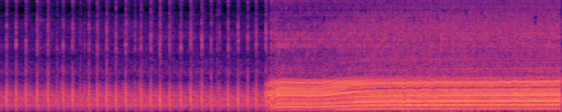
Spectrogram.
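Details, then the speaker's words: Curb-found Echo string trimmer two-stroke after carb needle adjustment: even popping idle near four per second holds without dying, then opens to steady high buzz; runs, but low-speed mixture slightly rich so the H screw has no effect. "so the engine is now idling and not dying and that means the adjustment worked however there's just a little too much fuel at low speeds"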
